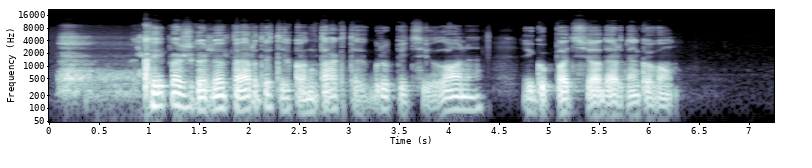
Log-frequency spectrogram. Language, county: Lithuanian, Kaunas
